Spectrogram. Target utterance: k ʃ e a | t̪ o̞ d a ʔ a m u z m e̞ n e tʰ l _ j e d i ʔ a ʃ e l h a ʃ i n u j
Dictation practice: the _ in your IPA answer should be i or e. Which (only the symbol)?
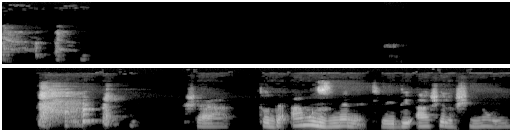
e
